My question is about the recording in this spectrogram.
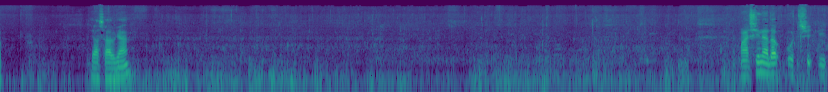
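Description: Wind buffeting the microphone: an uneven low rumbling noise, broken by a man's short words about a second in and near the end.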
